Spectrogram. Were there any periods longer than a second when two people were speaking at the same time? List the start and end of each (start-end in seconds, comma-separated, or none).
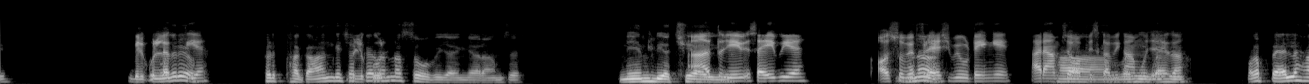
10.5-11.8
